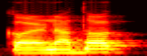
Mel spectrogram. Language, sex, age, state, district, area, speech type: Assamese, male, 60+, Assam, Kamrup Metropolitan, urban, spontaneous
